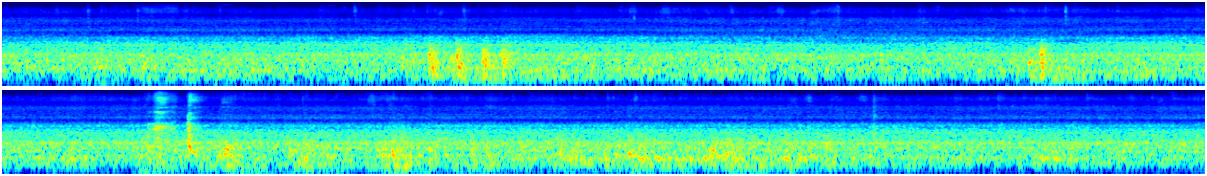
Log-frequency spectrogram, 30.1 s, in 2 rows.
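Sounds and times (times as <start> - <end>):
train carriage rolling over rails: 16.7 - 30.0.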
